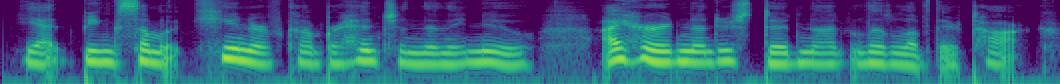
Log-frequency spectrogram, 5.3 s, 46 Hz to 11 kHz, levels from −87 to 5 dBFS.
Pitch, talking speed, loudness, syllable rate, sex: 190 Hz, 215 wpm, -18 LUFS, 5.8 syllables/s, female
